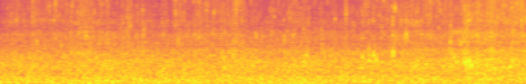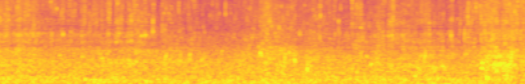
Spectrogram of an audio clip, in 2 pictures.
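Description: Pool water splashing and sloshing around a swimmer doing breaststroke frog kicks and glides, with a few louder splashes about five and eight seconds in.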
